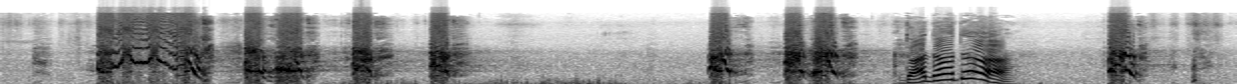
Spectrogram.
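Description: A dog barks loudly and excitedly up close.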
